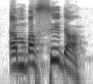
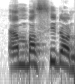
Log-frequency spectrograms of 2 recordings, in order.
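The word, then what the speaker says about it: ambassador: অথবা সোল্লার soldier soldier অ্যাম্বাসিডা অ্যাম্বাসিডা মানে রাষ্ট্রদূত অ্যাম্বাসিডা অ্যাম্বাসিডর না অ্যাম্বাসেডর না অ্যাম্বাসিডা অ্যাম্বাসিডা রাষ্ট্রদূত অ্যাম্বাসিডা ওকে কনসেন্ট্রেটেড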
